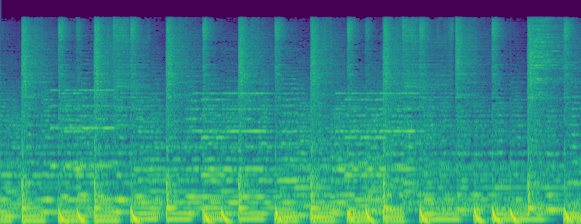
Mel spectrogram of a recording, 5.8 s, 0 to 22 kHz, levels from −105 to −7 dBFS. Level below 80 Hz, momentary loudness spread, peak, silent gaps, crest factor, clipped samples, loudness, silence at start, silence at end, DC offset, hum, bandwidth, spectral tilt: -28 dBFS; 2 LU; -6 dBFS; none; 14 dB; under 0.1%; -21 LUFS; 0 s; 0 s; under 0.1%; none; 16.5 kHz; -5.5 dB/octave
